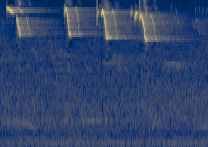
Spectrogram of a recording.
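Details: Saffron finch, El peregrino song style: three or four high ringing phrases, each a sharp note sliding down into a buzzy tail, in quick succession.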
